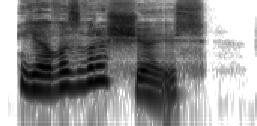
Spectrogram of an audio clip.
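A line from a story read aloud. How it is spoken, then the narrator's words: Quiet. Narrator (Russian): тихо сказала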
